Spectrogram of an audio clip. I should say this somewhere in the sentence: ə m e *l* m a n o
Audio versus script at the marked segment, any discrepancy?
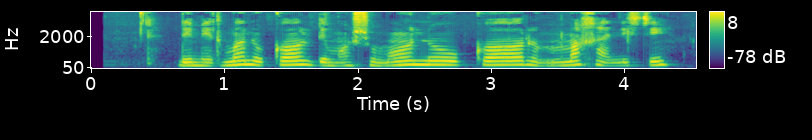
yes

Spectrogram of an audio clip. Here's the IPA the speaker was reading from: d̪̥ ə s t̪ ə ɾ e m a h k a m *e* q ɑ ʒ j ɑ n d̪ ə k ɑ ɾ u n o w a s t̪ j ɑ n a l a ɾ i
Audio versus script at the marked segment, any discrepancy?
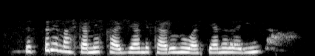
no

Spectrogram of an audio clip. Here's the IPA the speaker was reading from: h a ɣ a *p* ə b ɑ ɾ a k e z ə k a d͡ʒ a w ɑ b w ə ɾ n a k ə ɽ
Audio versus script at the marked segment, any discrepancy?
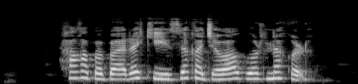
no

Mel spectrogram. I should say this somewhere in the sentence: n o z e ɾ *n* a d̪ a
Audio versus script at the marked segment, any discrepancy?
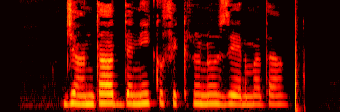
yes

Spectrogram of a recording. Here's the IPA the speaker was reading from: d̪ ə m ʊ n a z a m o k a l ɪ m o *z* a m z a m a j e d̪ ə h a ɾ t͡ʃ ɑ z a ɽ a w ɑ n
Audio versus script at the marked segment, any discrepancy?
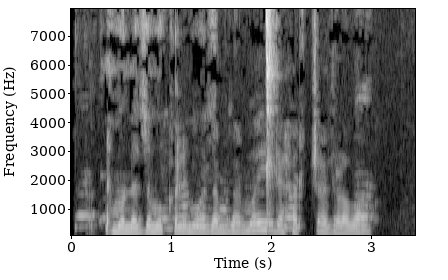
no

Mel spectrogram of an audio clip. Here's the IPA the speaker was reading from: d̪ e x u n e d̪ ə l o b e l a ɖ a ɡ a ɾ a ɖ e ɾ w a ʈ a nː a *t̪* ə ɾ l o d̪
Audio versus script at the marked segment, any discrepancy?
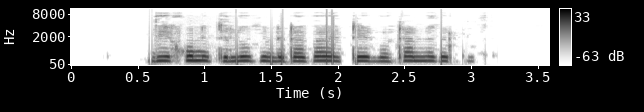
yes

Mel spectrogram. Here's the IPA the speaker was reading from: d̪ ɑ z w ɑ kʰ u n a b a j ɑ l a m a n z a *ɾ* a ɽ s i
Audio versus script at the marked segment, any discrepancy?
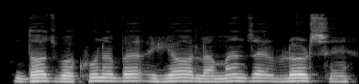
yes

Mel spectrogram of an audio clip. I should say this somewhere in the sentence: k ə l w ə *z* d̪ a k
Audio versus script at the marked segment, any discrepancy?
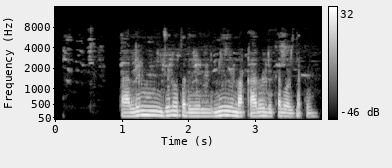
no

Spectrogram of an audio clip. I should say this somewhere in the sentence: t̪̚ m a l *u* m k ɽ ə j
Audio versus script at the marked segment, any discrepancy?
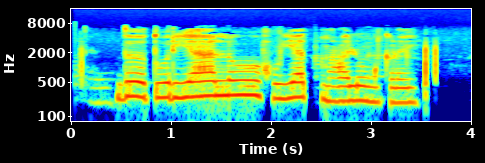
no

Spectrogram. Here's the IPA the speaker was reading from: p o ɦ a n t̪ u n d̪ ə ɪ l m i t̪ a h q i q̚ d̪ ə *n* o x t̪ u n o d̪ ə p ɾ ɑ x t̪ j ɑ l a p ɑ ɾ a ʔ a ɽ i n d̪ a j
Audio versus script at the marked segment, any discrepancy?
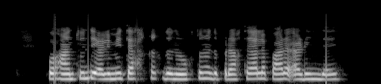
no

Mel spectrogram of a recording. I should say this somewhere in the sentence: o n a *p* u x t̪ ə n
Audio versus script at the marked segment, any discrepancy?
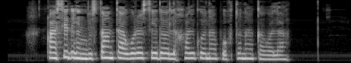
no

